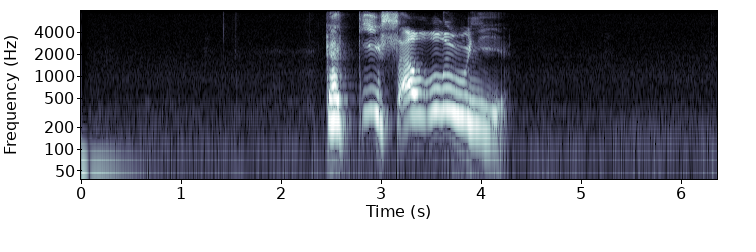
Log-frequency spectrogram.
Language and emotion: Russian, positive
